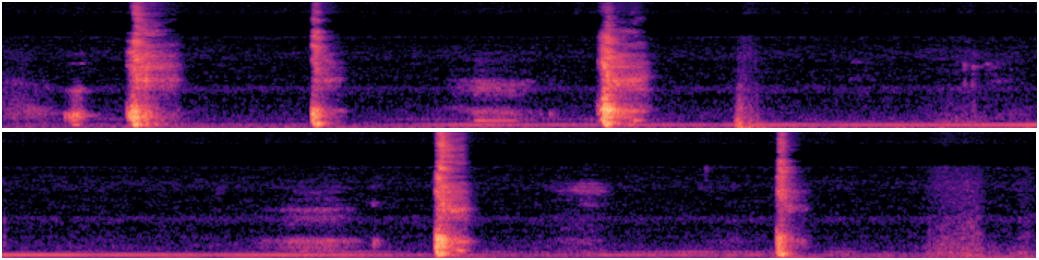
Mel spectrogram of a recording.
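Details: About six harsh, separate coughs in bed spread over seventeen seconds, with a low steady hum in the room between them: cough.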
